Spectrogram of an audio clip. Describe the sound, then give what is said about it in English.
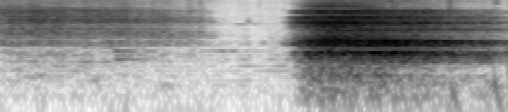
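A big deep breath: a softer airy breath, a short silence, then a long, loud rush of breathy air that holds steady to the end. “Take a big deep breath.”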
